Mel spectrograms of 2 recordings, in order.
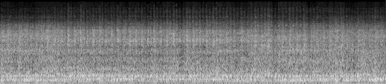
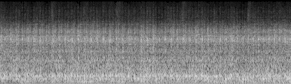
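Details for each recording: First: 1971 Johnson 20 HP two-stroke outboard warming at fast idle: steady, slightly rough drone lacking crisp edge; unburned oil and fuel mix still appearing; rich running from wrong, oversized high-speed jet. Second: 1971 Johnson 20 HP two-stroke outboard after carburetor rebuild: steady, crisp two-stroke patter at idle, no misses or surging; cam on first mark, now responds, idle screw had been set slightly lean; normal idle.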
